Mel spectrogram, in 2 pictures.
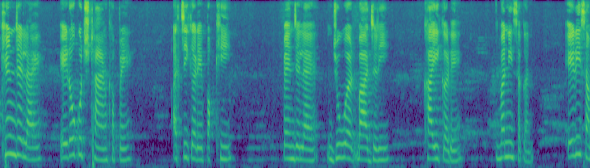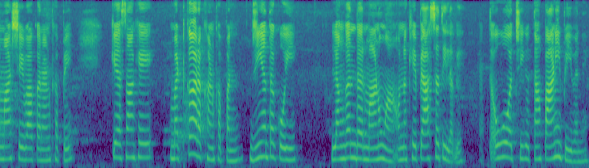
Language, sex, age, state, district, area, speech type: Sindhi, female, 30-45, Maharashtra, Thane, urban, spontaneous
